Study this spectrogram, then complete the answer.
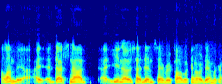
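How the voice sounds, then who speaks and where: This man talks at a fairly quick pace in a medium pitch. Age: 60s. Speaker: political candidate. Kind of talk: radio interview. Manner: halting, many repetitions and fillers.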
